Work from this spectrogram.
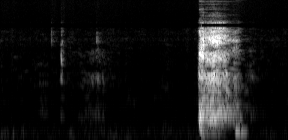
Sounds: Cough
